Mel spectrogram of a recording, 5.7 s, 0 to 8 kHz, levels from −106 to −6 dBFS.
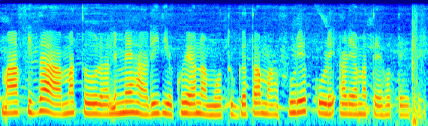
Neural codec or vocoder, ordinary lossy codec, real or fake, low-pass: none; none; real; 7.2 kHz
